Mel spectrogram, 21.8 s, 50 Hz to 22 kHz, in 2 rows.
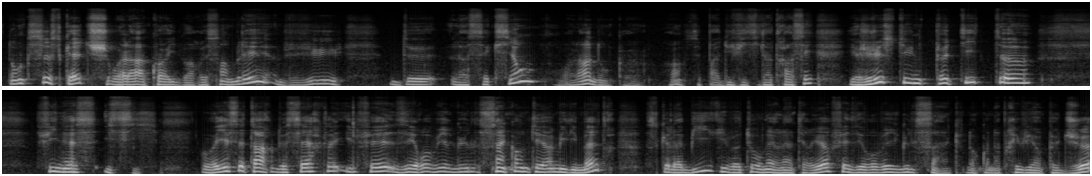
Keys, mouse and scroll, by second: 4.1 click, 7.9-8.5 scroll up 4, 10.0 scroll up 2, 11.1-11.5 scroll down 2.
